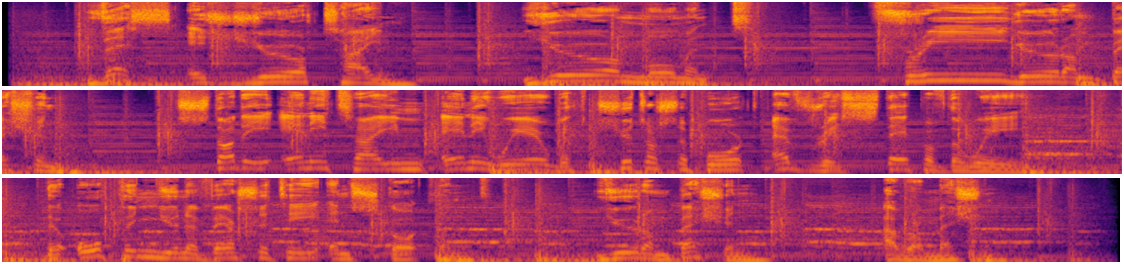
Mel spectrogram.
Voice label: Commercial; Open University

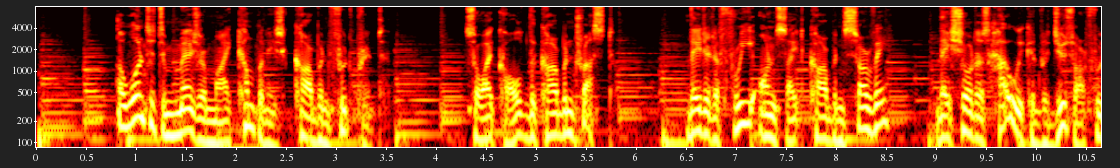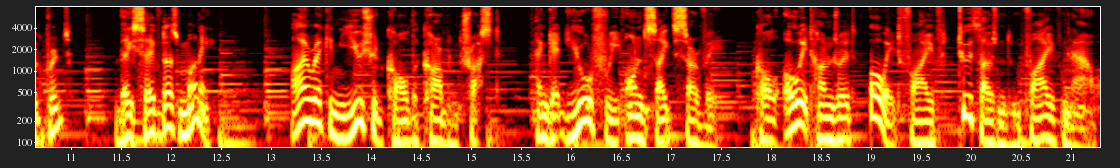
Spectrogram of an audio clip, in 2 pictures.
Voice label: Commercial; Carbon Trust

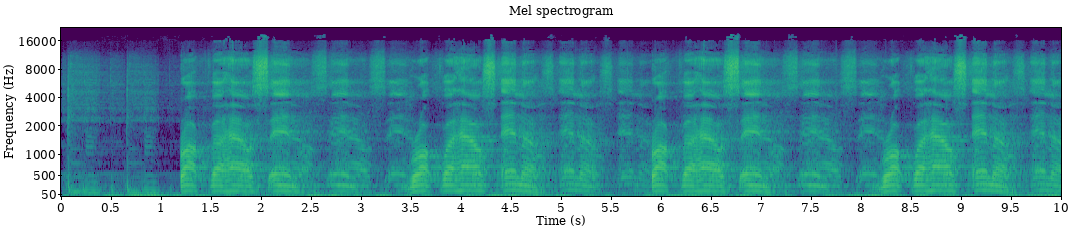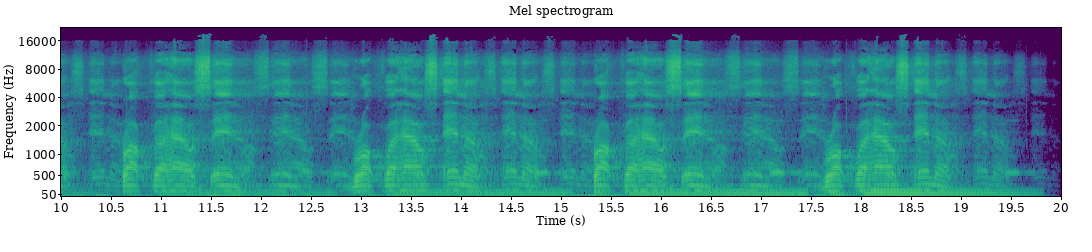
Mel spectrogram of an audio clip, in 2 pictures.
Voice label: Vocals

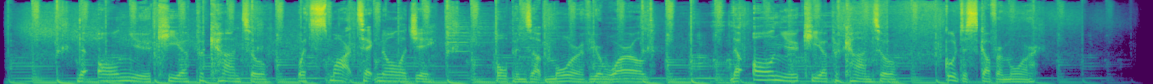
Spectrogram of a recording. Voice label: Commercial; Kia

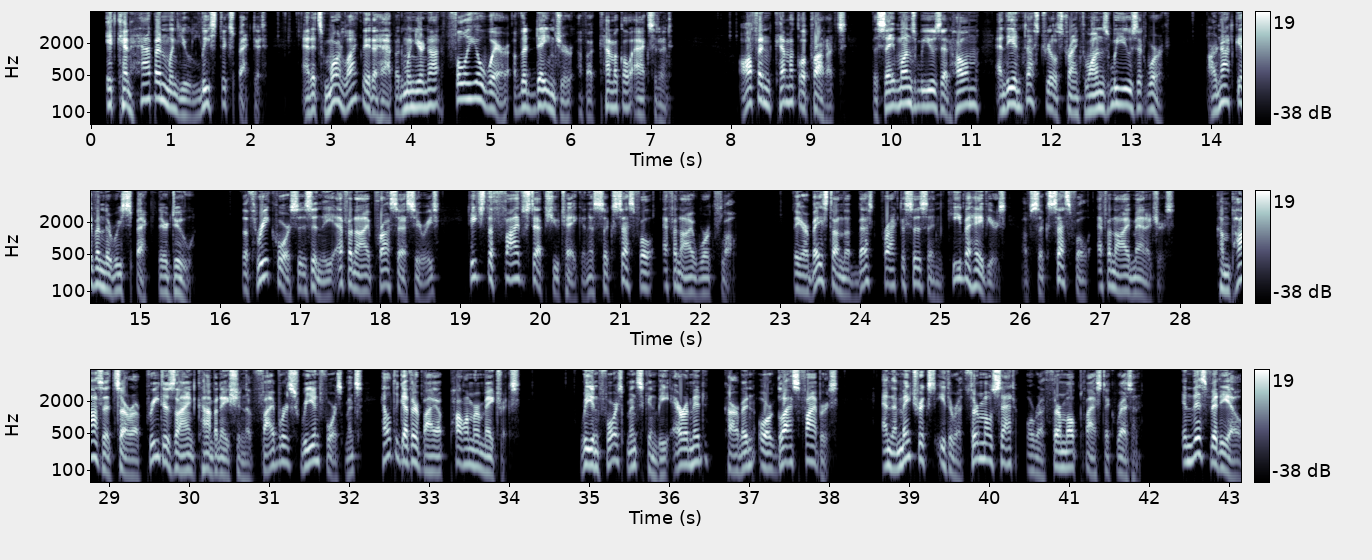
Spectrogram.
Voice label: E-Learning

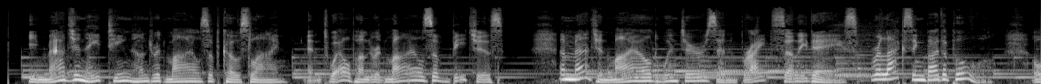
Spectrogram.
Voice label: tourism promos

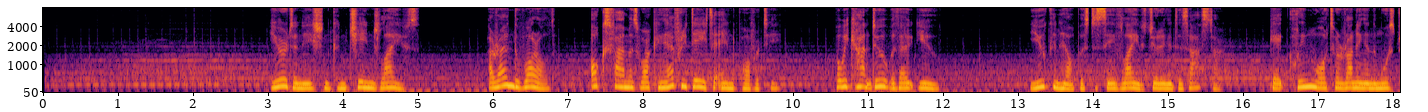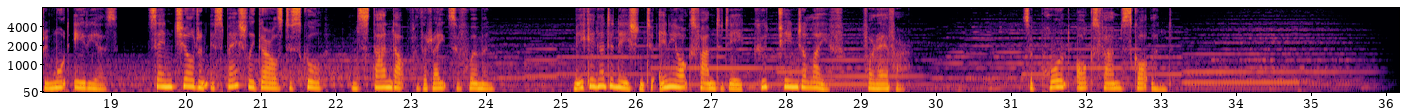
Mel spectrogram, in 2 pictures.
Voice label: Commercial; Oxfam

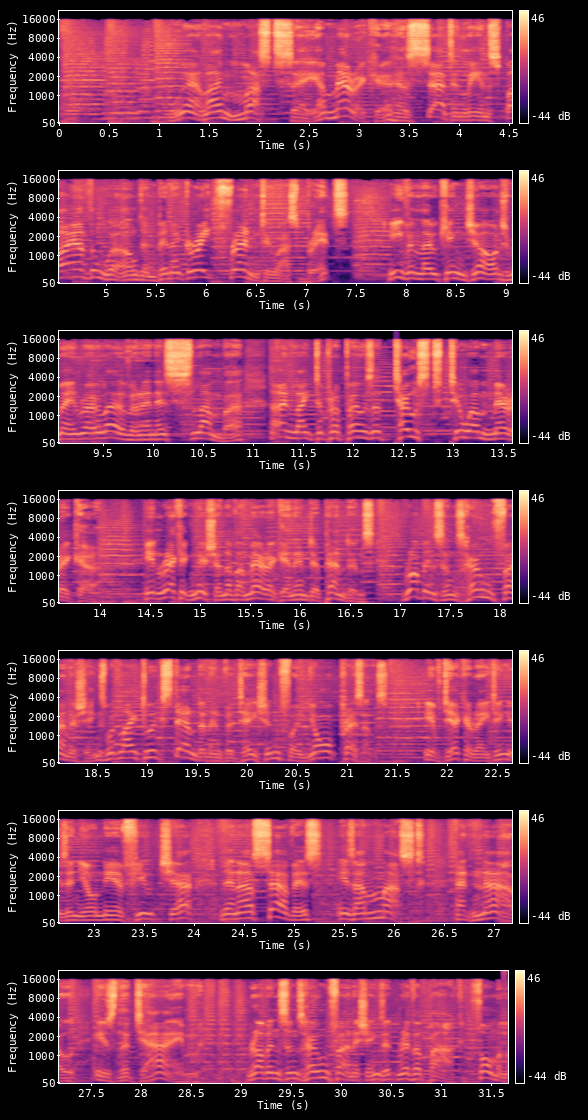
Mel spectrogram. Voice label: Advert; Robinson's House Furnishing

